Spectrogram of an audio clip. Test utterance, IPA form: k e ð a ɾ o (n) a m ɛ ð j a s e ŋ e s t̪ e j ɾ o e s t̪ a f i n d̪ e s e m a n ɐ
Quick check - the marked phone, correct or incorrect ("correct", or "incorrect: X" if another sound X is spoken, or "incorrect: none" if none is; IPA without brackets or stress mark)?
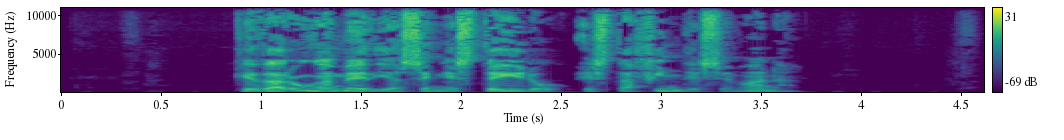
incorrect: ŋ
